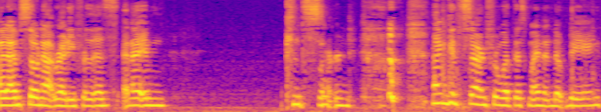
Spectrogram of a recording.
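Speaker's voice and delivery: low, hushed voice, fighting back tears. Speaker reacting to what is coming next, holding back tears. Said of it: "I'm trying not to cry right now".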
